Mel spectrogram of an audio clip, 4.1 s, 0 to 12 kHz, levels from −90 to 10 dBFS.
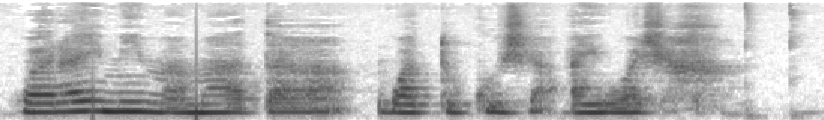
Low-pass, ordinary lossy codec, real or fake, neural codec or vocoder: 10.8 kHz; AAC, 64 kbps; real; none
